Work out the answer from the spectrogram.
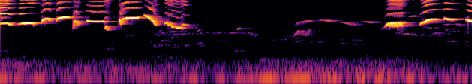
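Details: Energetic Oriental magpie-robin song meant to spur a silent bird to sing, with rapid varied whistles sweeping up and down in quick succession, a brief pause, then renewed loud whistled notes.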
